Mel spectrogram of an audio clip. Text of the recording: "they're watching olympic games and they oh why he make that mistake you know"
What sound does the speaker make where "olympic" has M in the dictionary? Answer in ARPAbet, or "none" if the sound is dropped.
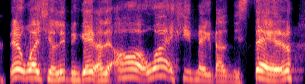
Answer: none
